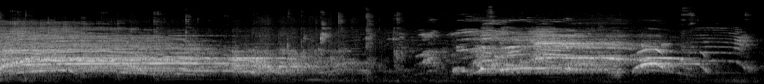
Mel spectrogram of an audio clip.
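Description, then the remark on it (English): A crowd erupts in loud cheering and high-pitched screaming as a participant is welcomed up, sustained for several seconds, with excited shrieks and whoops rising again in bursts toward the end. “So we're going to try this again. Everybody, welcome up Paige!”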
